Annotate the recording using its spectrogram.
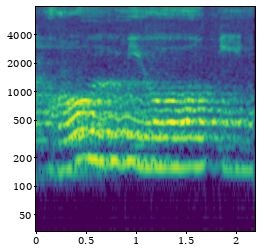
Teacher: antara huruf hum dan yuqinun jangan ada jeda. Langsung disambung aja.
